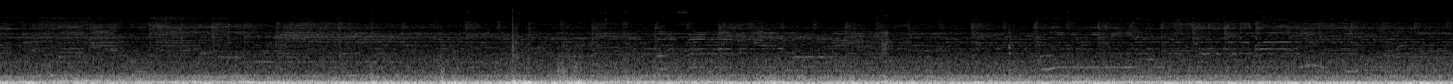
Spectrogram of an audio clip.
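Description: Road noise inside a moving car: a steady, loud low rumble of tyres and engine at highway speed, with music playing faintly underneath.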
